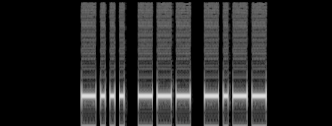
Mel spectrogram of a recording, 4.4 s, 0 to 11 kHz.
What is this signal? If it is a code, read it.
Morse code, heard as a keyed tone, about 19 wpm, 800 Hz. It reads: BOY
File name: Alphabetical / Alphabetical mp3s / Bs @18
